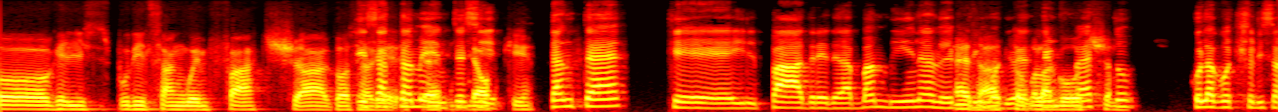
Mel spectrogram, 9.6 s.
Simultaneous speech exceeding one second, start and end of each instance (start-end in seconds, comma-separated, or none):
2.6-4.0, 7.1-8.3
